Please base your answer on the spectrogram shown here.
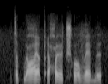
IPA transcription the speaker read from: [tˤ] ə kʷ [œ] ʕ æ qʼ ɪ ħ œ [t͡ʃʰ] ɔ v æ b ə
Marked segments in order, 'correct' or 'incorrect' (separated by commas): correct, incorrect, correct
